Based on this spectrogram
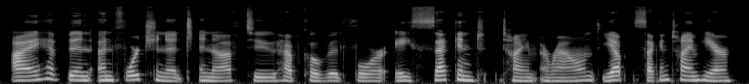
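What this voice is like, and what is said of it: Sick-sounding, unusual voice. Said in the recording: “I sound different, it is because I am getting over COVID”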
